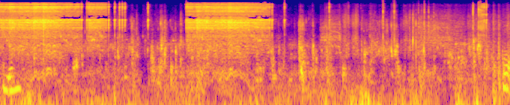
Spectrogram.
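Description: Conventional jigging reel being cranked by hand, its gears and ratchet whirring and clicking: two spells of high-pitched whirring in the first half, then scattered clicks.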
